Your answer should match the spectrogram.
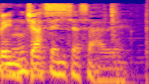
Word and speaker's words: Penchaszadeh: Mira, el apellido Penchasade. – Penchasade. Porque a veces viste que la H final. – No. – Uno, por ejemplo, dice Ahmadinejad. – Sí. No, pero no se pronuncia.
